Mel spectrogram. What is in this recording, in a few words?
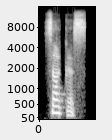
"sarcous", Indian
